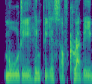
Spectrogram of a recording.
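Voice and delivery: ordinary delivery, nothing marked

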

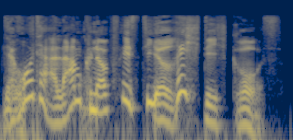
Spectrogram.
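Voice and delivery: very high, slow, squeaky mouse voice; squeaky creature voice. A narrator's reading. Gucki the mouse-beaver speaks.

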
